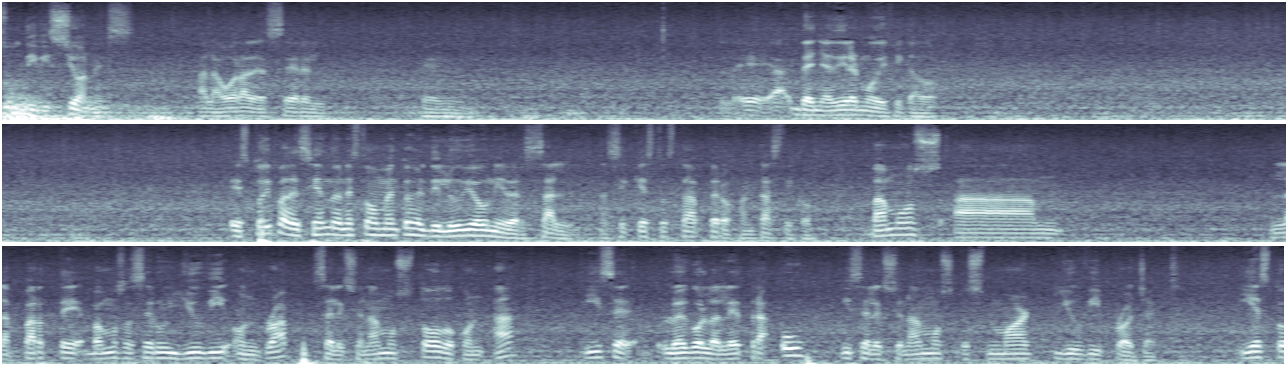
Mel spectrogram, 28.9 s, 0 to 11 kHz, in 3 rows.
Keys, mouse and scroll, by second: 9.4-11.2 drag, 13.1 click, 15.6 click, 18.4 Tab, 20.5 a, 22.4 u, 25.2 click, 26.3 click.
